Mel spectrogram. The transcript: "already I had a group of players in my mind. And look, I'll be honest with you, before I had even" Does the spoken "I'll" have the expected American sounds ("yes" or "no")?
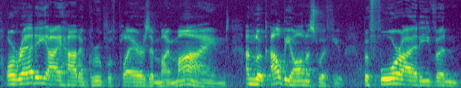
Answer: yes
